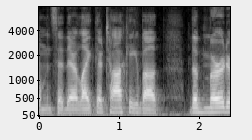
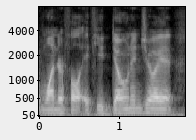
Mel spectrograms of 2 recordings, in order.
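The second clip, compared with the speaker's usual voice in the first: ordinary talk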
